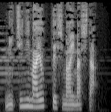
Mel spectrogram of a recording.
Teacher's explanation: Khi nói mayotte thì các bạn ngắt một nhịp sau mayo.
